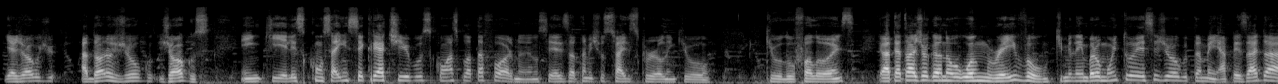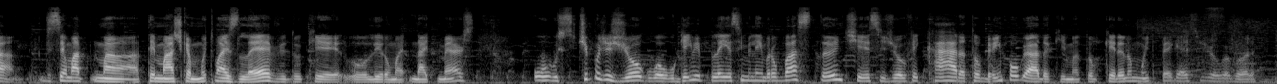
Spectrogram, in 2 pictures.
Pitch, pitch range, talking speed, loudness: 150 Hz, 130-175 Hz, 190 wpm, -22 LUFS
